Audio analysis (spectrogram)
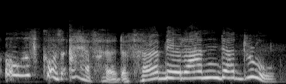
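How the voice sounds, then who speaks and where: A woman's voice: high voice, huge pitch swings, moderate pace. A woman playing an anxious, distrustful foreign ballerina in a 1970s radio drama, with formal, careful phrasing. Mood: curious, polite. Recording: dull lo-fi 1975 radio broadcast.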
